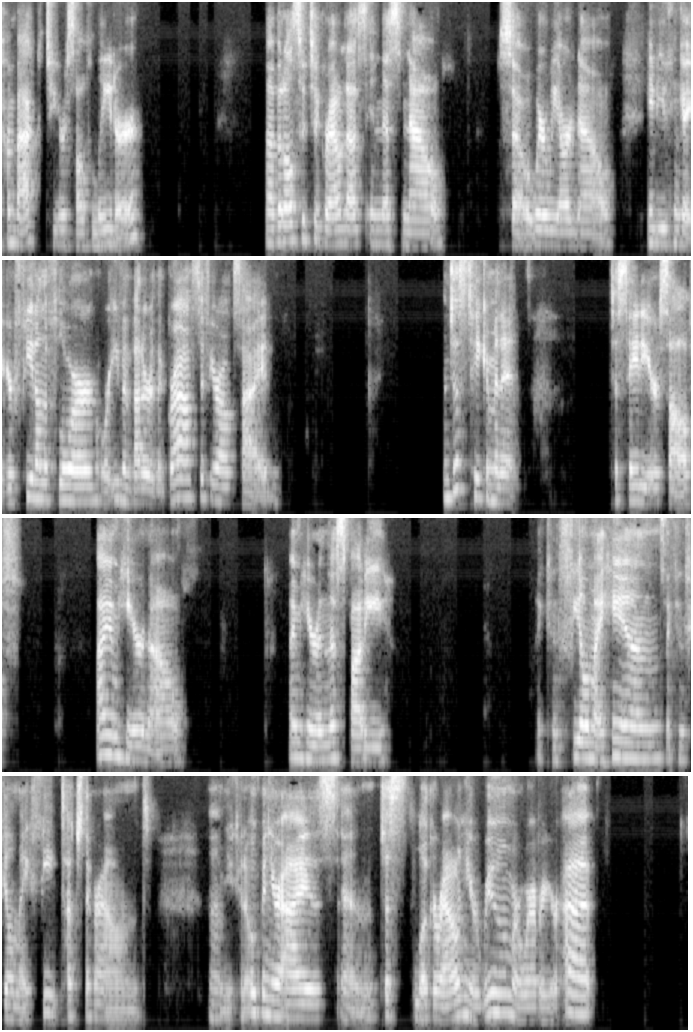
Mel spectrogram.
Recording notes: A Webinar Replay.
